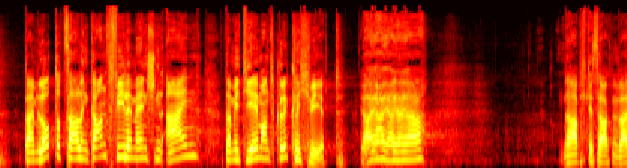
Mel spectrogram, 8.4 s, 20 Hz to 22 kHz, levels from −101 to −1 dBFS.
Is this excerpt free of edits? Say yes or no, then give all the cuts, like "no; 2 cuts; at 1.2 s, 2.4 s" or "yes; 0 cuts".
yes; 0 cuts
